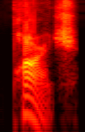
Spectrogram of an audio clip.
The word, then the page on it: parch: American English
